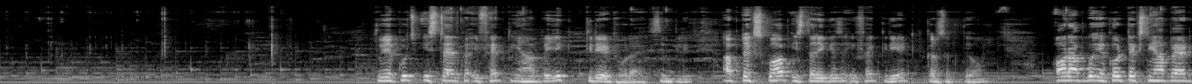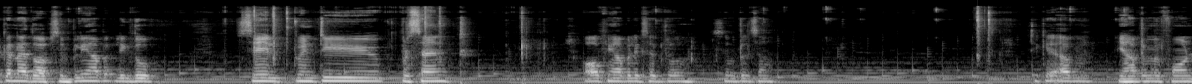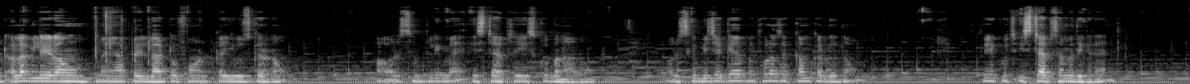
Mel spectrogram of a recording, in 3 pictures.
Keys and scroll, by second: 2.9 ctrl+d, 17.4 ctrl+a, 23.6 ctrl+a.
